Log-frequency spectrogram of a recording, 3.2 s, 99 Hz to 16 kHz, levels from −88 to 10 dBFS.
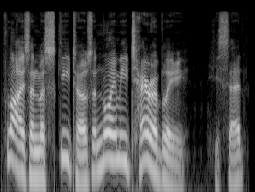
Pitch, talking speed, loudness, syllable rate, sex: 165 Hz, 170 wpm, -15 LUFS, 4.9 syllables/s, male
